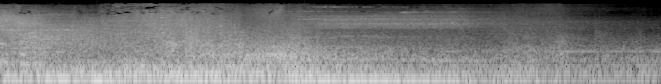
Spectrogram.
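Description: A game's base crumbles with a loud rumbling blast.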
